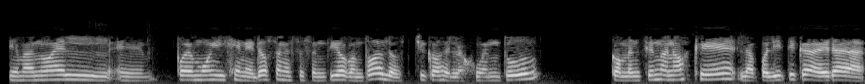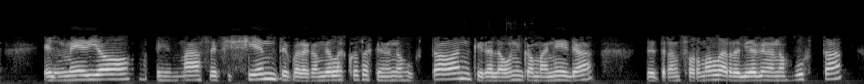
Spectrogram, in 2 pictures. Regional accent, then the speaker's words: Comodoro Rivadavia, Chubut, Argentina; soy nacida y criada en Comodoro.

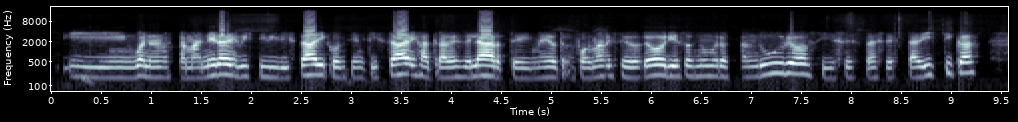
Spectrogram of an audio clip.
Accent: Santo Tomé, Santa Fe, Argentina; en la ciudad de Santo Tomé, porque somos todas, todes de Santo Tomé

